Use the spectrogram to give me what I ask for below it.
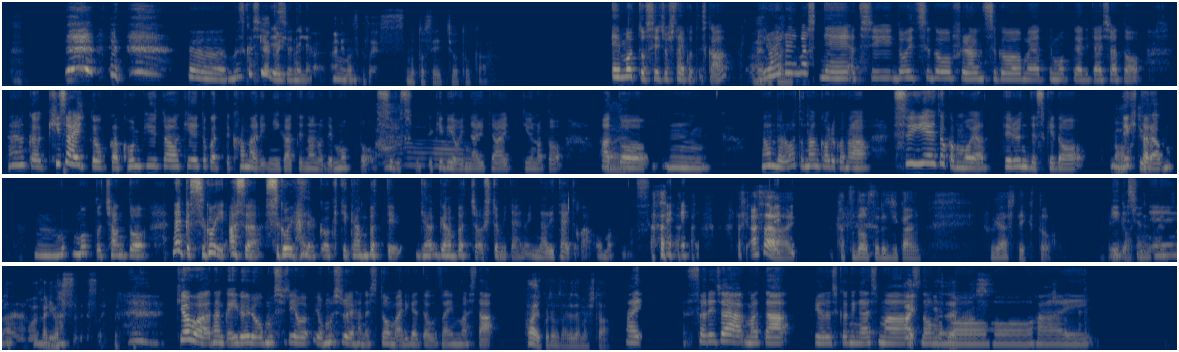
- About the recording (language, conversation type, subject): Japanese, unstructured, 最近、自分が成長したと感じたことは何ですか？
- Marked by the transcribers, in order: laugh; drawn out: "はあ"; tapping; laugh; laugh; laughing while speaking: "ああ、わかります、そういうの"; drawn out: "どうも"; other background noise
